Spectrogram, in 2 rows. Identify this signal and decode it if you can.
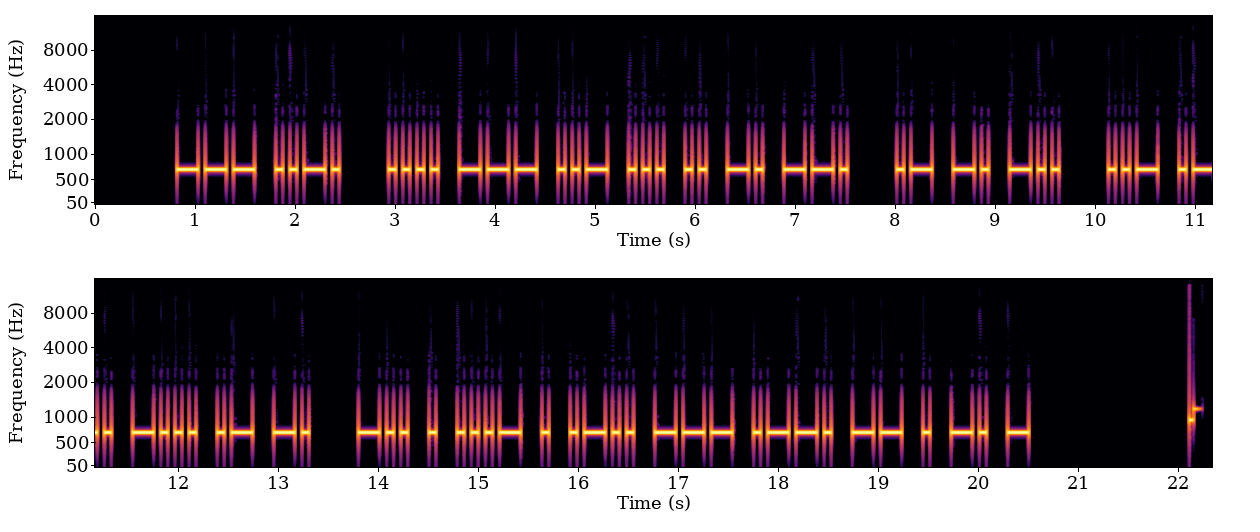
Morse code, heard as a keyed tone, about 17 wpm, 700 Hz. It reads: OF HOUSING AND URBAN DEVELOPMENT
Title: Sets of 5 Words Encore2 17wpm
